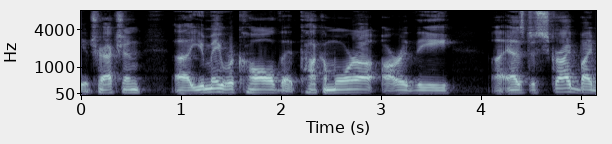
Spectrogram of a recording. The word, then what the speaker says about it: Kakamora: Kokomora, am I saying that right? – Kakamora. – I think it's Kakamora.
